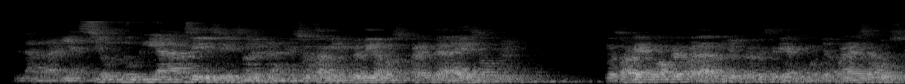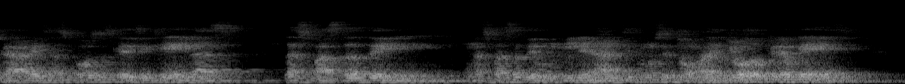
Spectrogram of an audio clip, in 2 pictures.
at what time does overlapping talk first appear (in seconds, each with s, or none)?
1.8 s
